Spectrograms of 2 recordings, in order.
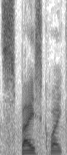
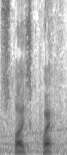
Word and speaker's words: Spacequake: Spacequake Sports. Spacequake, rightio. I think I called him Space Quack once, but Fair chance.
